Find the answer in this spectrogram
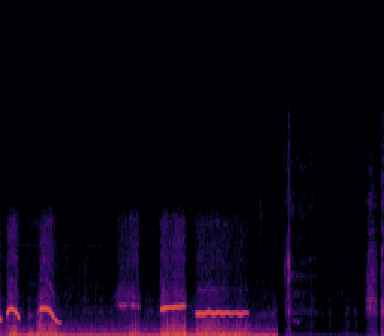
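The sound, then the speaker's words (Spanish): A whistled reply in Silbo Gomero, the whistled language, made of several distinct whistled phrases: the first two curve and fall, the later ones hold steadier, higher tones, over a low rumble, ending with a few faint clicks. “¿el silbido es en español o en gallego?”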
